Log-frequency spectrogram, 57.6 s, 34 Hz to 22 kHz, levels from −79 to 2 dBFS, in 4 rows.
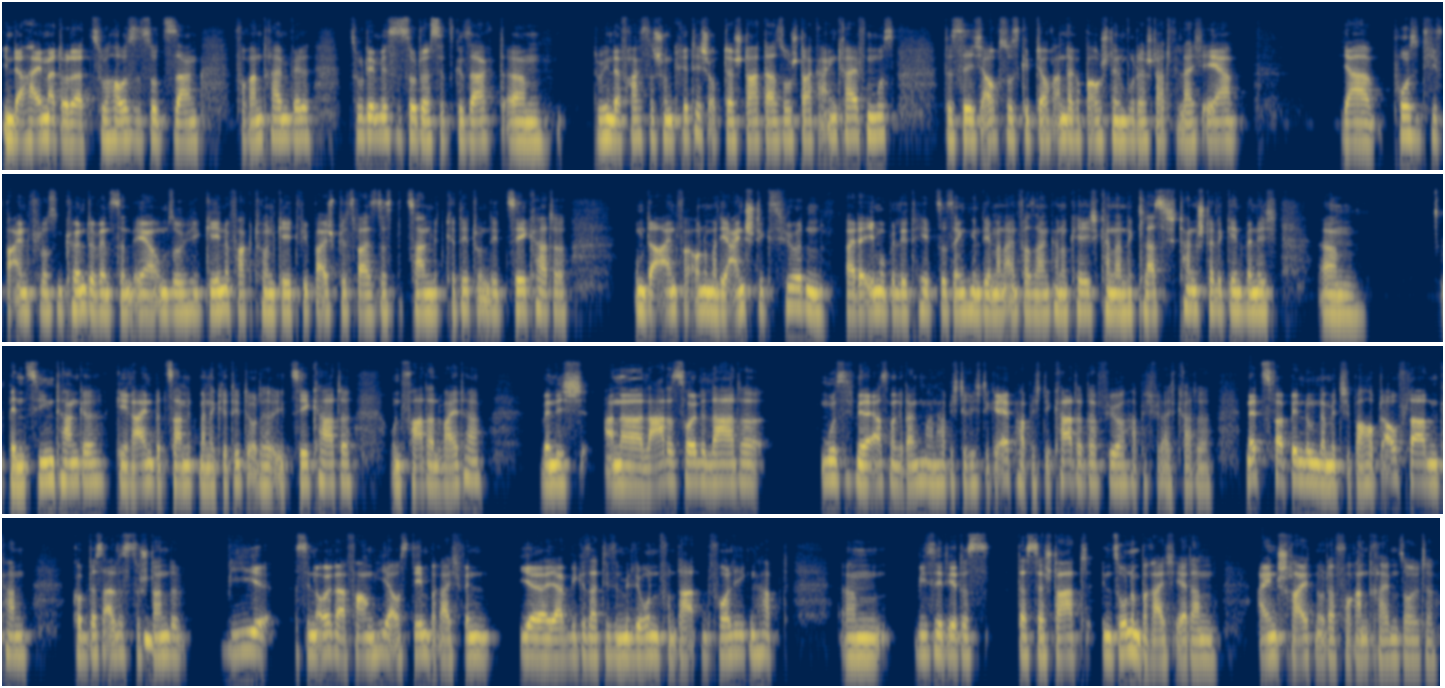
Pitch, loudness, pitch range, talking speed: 115 Hz, -19 LUFS, 110-120 Hz, 190 wpm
